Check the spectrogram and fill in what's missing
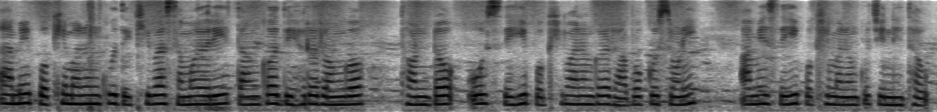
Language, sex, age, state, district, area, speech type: Odia, female, 18-30, Odisha, Subarnapur, urban, spontaneous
